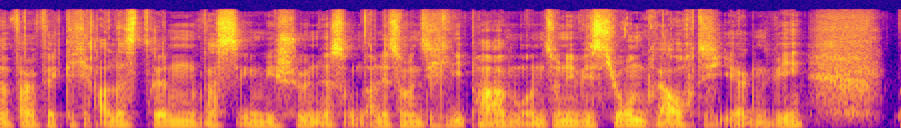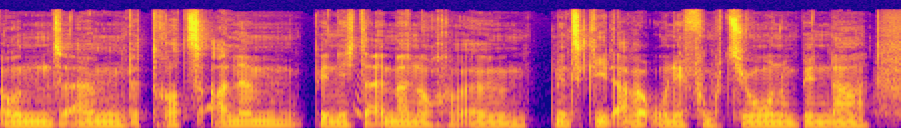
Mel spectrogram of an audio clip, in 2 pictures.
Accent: Bavaria, Germany; Ich komme aus Bayern.

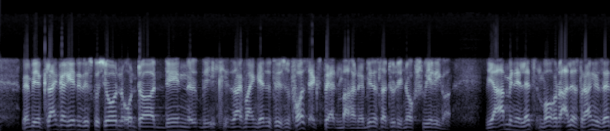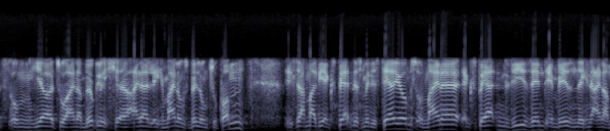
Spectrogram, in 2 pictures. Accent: Osnabrück, Lower Saxony, Germany; Also ich komme aus Osnabrück

